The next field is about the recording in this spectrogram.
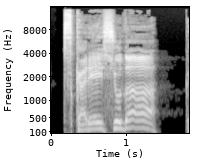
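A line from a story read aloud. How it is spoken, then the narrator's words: Shout. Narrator (Russian): крикнул Энгельбрект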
